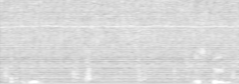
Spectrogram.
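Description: Steady electrical mains hum under quiet room tone, with a brief faint murmur of a voice just after the start.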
